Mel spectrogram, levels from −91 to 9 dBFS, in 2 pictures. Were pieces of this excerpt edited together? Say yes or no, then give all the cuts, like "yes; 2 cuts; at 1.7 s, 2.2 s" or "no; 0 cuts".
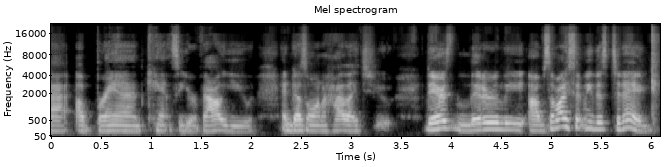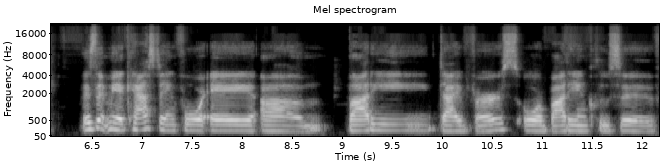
no; 0 cuts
